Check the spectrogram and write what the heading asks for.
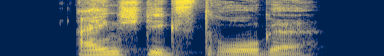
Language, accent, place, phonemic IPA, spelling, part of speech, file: German, Germany, Berlin, /ˈaɪ̯nʃtiːksˌdʁoːɡə/, Einstiegsdroge, noun, De-Einstiegsdroge.ogg
- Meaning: gateway drug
